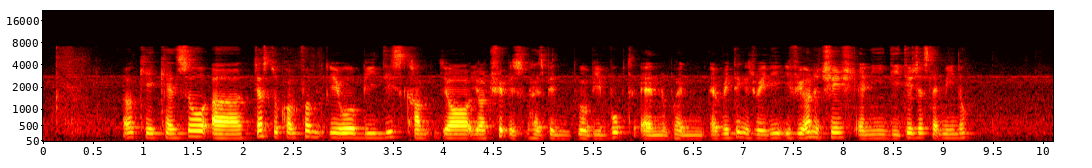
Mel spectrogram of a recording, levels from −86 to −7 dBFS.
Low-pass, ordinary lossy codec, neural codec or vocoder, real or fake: 7.2 kHz; none; none; real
